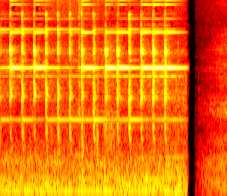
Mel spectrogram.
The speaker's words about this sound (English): I apologize for that. Uh, that was a phone call pertaining to work.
